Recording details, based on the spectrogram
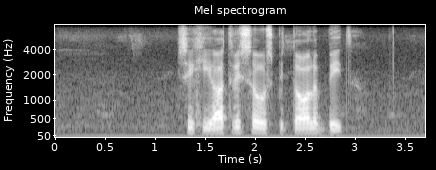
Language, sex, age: Afrikaans, male, 22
